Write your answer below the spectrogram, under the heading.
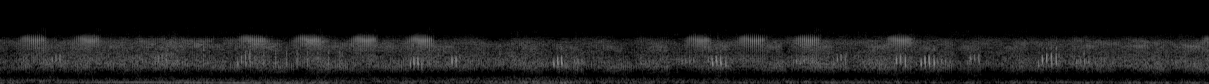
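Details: Frog chorus from lotus rice paddies along a rural road in Echizen, Fukui, Japan, 12 June 2021. Tree frogs, pond frogs, wrinkled frogs and green tree frogs call. Bright high croaks come in quick bursts over lower clucking notes and a steady trilling bed.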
